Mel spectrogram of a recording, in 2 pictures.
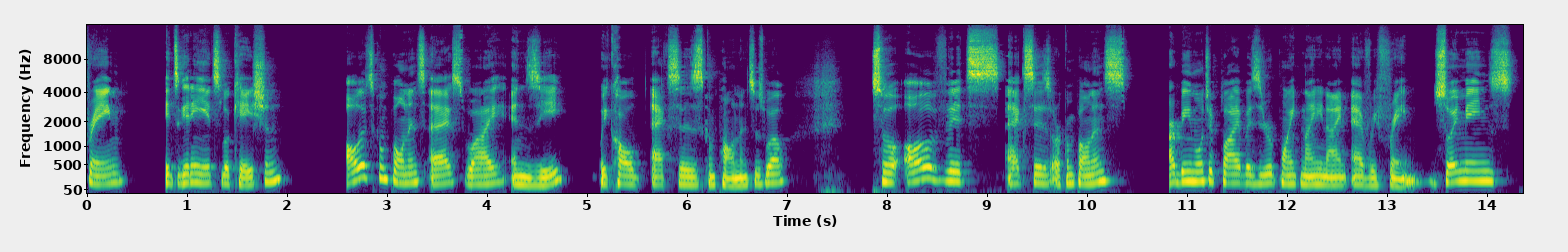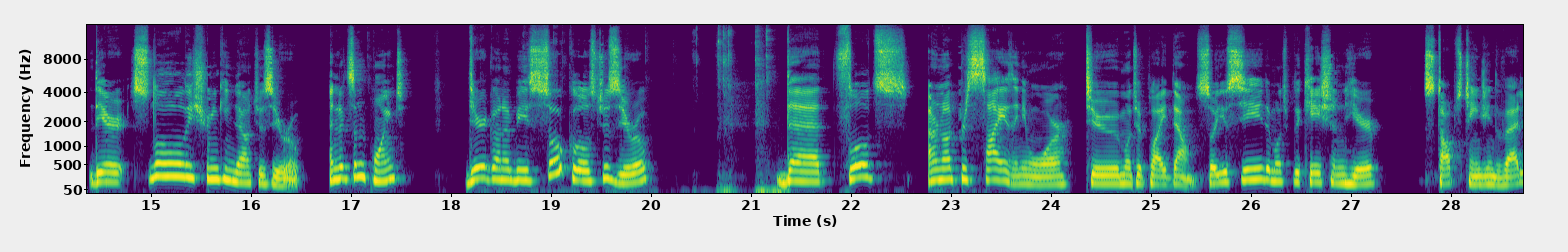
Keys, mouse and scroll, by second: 17.2-21.3 right drag, 17.5-21.4 typing, 27.4 click.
